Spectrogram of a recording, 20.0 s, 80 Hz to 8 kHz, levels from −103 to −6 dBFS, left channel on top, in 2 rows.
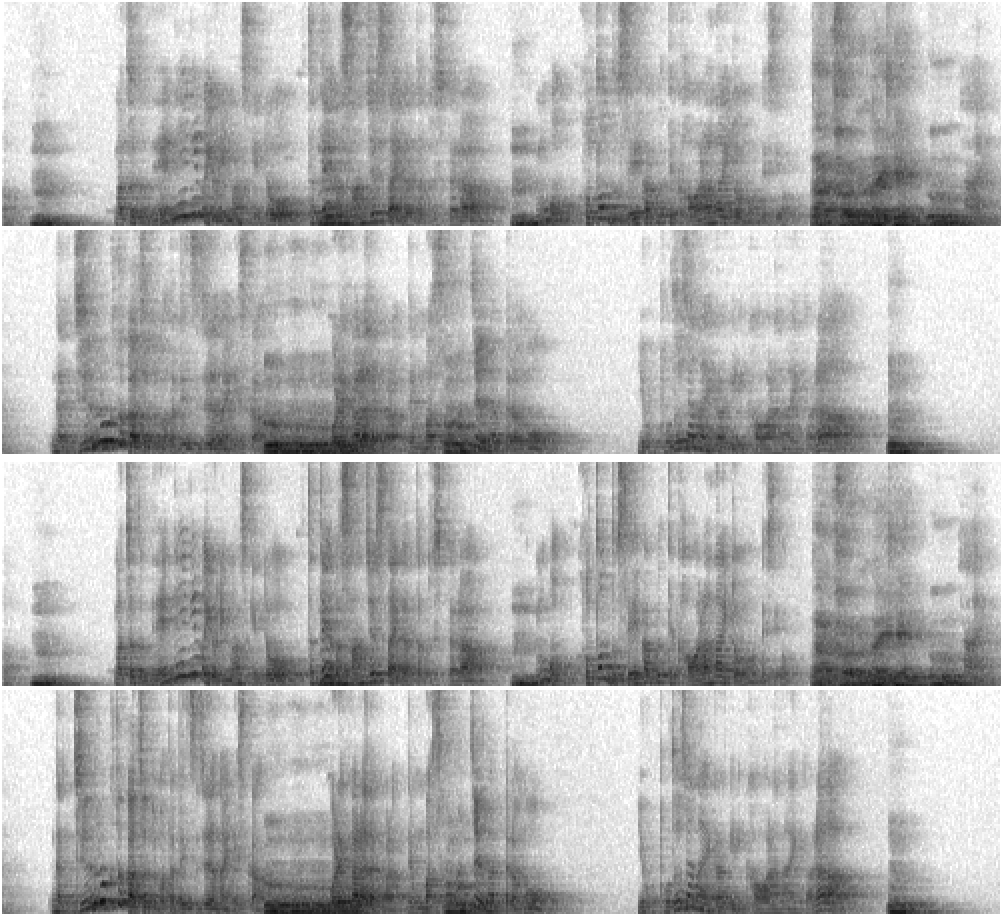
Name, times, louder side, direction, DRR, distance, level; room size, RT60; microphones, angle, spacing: voice 1, 1.1-4.8 5.3-7.8 9.6-9.9 10.5-12.6 13.3-15.4 16.3-18.4, right 1 dB, 45° right, 1 dB, 0.4 m, -27 dB
voice 2, 8.1-9.7 12.6-13.5 14.4-14.7 18.8-19.0, equal, 50° left, -3 dB, 0.7 m, -20 dB
2.7 x 2.1 x 2.5 m, 0.87 s
head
